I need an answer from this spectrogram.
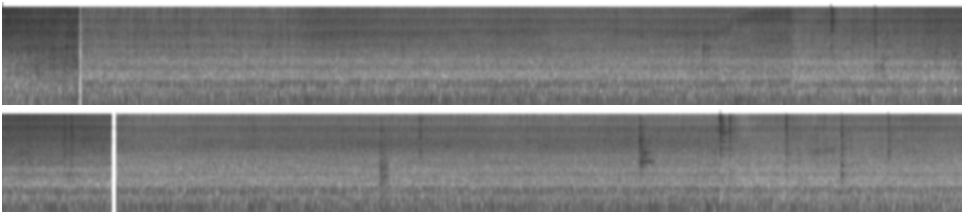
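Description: Potato cubes frying in hot oil in an aluminium kadhai: a steady sizzle, louder for the first second as the potatoes go into the oil. A few sharp clicks of the metal spatula against the pan come through as they are stirred.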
